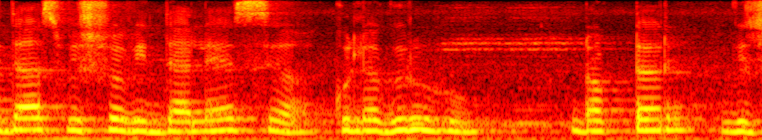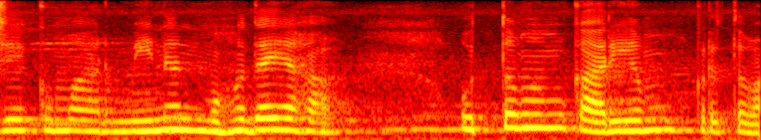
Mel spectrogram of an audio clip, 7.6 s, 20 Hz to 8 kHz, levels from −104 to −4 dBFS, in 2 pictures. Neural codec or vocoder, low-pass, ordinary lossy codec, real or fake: none; none; none; real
